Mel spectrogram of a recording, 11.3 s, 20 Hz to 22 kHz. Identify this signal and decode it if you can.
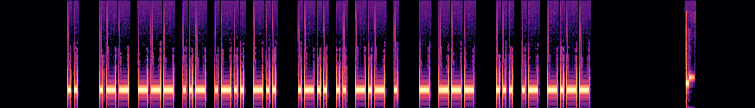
Morse code, heard as a keyed tone, about 25 wpm, 700 Hz. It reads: I WOULD LIKE TO SAY
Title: Sets of 5 Words Encore2 25wpm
